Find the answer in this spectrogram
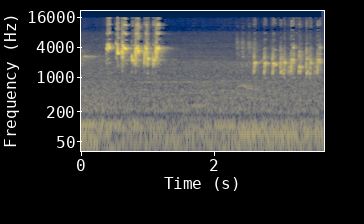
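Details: A tame white-eared bulbul from Iraq, with a rough voice, sings to tutor young birds: a fast, high chattering phrase, a pause, then a lower, buzzier run of rapid notes, all over a constant low hum.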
